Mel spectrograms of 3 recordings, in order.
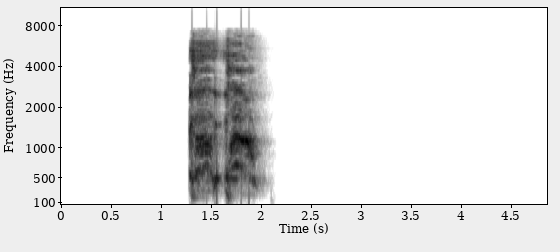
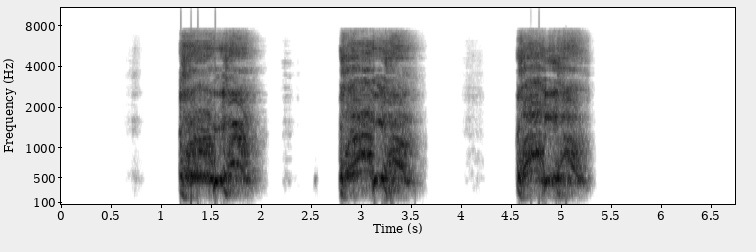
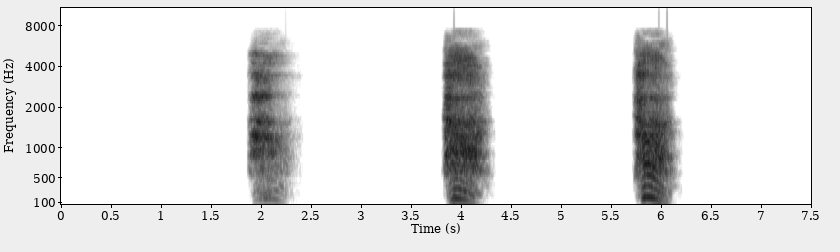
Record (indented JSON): {
  "cough_length": "4.9 s",
  "cough_amplitude": 32767,
  "cough_signal_mean_std_ratio": 0.29,
  "three_cough_length": "6.7 s",
  "three_cough_amplitude": 30747,
  "three_cough_signal_mean_std_ratio": 0.5,
  "exhalation_length": "7.5 s",
  "exhalation_amplitude": 31556,
  "exhalation_signal_mean_std_ratio": 0.29,
  "survey_phase": "beta (2021-08-13 to 2022-03-07)",
  "age": "45-64",
  "gender": "Male",
  "wearing_mask": "No",
  "symptom_cough_any": true,
  "symptom_sore_throat": true,
  "symptom_fatigue": true,
  "symptom_change_to_sense_of_smell_or_taste": true,
  "symptom_other": true,
  "smoker_status": "Never smoked",
  "respiratory_condition_asthma": false,
  "respiratory_condition_other": false,
  "recruitment_source": "Test and Trace",
  "submission_delay": "3 days",
  "covid_test_result": "Positive",
  "covid_test_method": "ePCR"
}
